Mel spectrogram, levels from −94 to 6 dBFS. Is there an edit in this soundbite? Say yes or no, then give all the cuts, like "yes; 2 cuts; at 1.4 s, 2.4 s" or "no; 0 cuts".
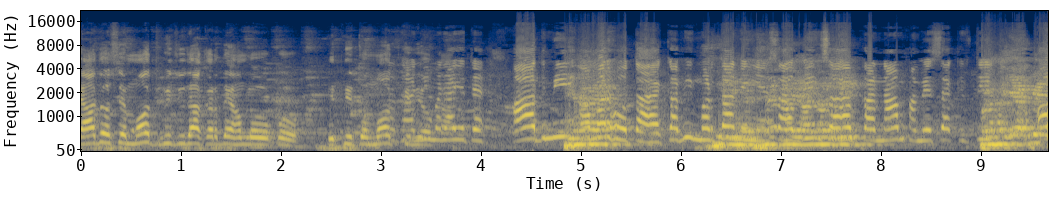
yes; 1 cut; at 3.4 s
